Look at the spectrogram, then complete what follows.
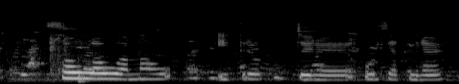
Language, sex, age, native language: Icelandic, female, 14, Icelandic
